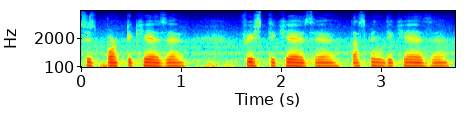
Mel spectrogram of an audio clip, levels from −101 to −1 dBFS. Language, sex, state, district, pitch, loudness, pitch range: Nagamese, male, Nagaland, Kohima, 130 Hz, -19 LUFS, 125-130 Hz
